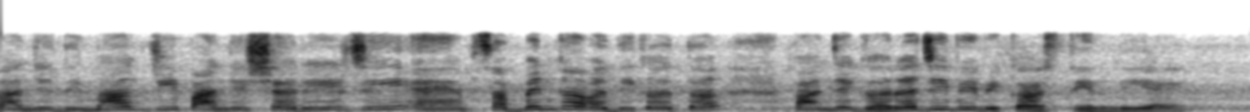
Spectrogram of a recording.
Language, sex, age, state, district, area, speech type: Sindhi, female, 30-45, Maharashtra, Mumbai Suburban, urban, spontaneous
